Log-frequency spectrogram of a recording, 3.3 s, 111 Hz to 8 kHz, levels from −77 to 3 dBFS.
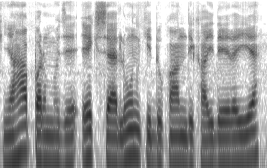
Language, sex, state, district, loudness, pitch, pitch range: Hindi, male, Uttar Pradesh, Saharanpur, -17 LUFS, 125 Hz, 120-135 Hz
